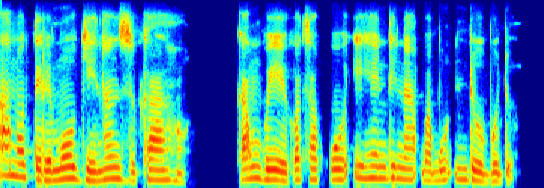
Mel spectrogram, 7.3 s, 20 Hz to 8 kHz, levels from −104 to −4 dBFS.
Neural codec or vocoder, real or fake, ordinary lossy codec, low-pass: none; real; Opus, 32 kbps; 7.2 kHz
